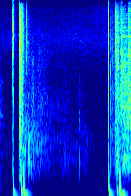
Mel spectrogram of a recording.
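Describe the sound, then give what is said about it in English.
Pistol shots during a police firearms qualification: a few sharp, loud reports in two close clusters, separated by a quiet gap of over a second. “Once a year, every officer has to qualify with firearms in order to use their pistol on duty.”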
